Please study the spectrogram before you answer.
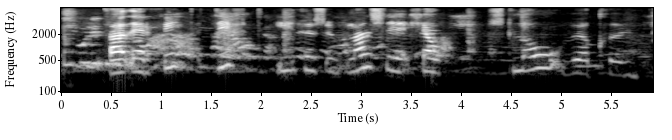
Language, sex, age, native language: Icelandic, male, 21, Icelandic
